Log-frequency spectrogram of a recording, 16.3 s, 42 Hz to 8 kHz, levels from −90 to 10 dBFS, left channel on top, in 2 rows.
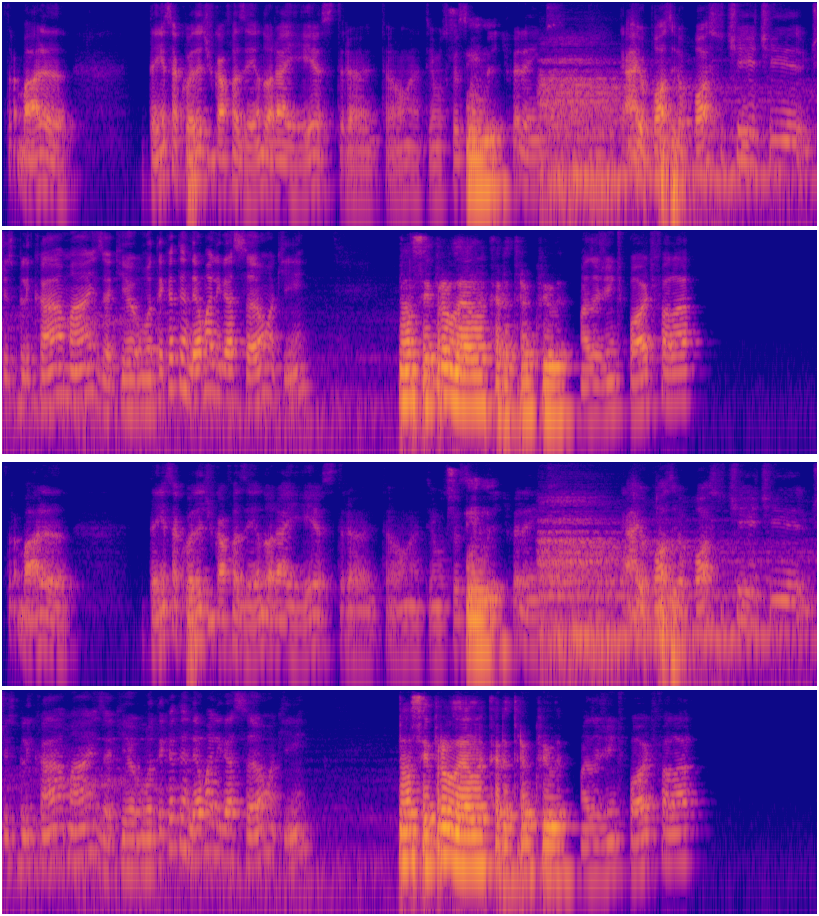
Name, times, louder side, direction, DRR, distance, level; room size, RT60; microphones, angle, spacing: voice 1, 0.0-0.7 1.5-4.8 5.1-5.5 6.2-11.2 12.2-12.5 13.9-15.0, left 3 dB, 85° left, 1.6 m, -29 dB
voice 2, 4.6-5.0 6.5-6.6 12.1-13.8, right 1 dB, 75° right, 2.4 m, -19 dB
sound 1, 5.3-12.2, equal, 40° right, 3.2 m, -38 dB
6.3 x 4.2 x 4.9 m
head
